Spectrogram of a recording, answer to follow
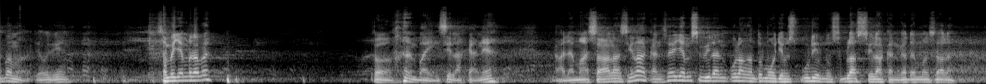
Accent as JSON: {"language": "Indonesian", "town": "Antapani", "region": "West Java", "country": "Indonesia", "said": "Saya dari Antapani, bisa mengandung, melahirkan tanpa ada seorang ayah."}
